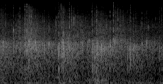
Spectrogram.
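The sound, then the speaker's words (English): An audience claps together in a steady, dense patter of many hands, holding an even, moderately loud level for a couple of seconds with no voices over it. “I know this, how you clap tells me you need to come back for the next 2 weeks.”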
